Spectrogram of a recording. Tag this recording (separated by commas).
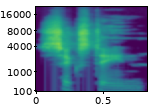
Human voice, man speaking, Speech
